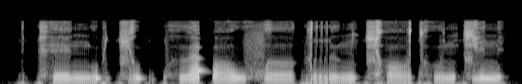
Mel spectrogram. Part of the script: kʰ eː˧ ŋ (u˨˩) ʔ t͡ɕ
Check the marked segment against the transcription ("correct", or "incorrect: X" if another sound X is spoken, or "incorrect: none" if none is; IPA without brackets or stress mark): correct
